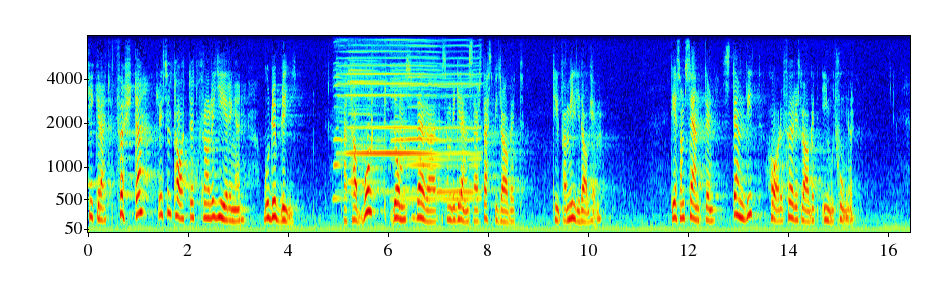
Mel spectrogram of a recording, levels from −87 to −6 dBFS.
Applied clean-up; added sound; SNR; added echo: none; Harmonica; 4 dB; none.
